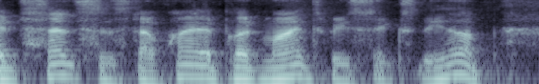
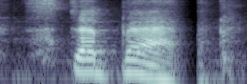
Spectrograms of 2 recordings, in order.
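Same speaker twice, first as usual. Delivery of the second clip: raised, higher retold command; firm command; 6 semitones higher, 6 dB louder than usual. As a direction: order them back sharply.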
